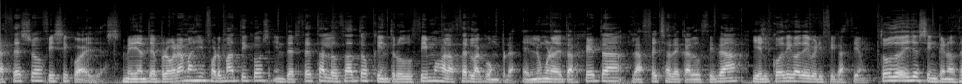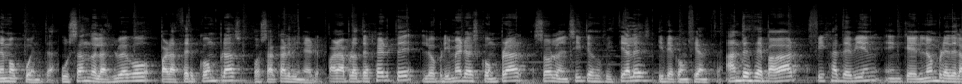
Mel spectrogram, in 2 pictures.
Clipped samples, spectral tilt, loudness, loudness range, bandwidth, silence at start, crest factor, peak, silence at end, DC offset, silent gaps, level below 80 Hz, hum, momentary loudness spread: under 0.1%; -7 dB/octave; -17 LUFS; 1 LU; 14 kHz; 0 s; 14 dB; -2 dBFS; 0 s; under 0.1%; none; -48 dBFS; none; 6 LU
